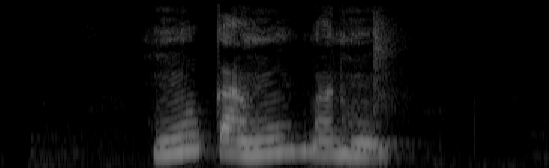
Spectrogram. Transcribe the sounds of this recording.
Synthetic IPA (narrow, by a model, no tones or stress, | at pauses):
hũkaɦũmanɦũ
